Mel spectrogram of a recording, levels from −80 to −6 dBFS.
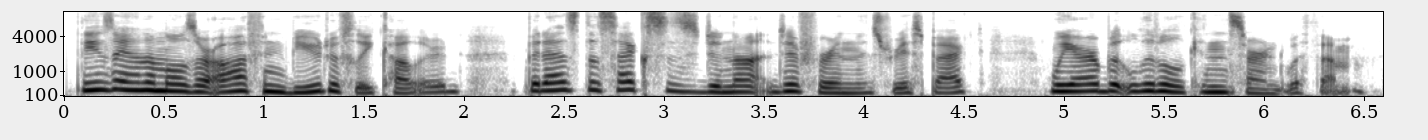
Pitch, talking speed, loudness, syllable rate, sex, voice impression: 235 Hz, 210 wpm, -15 LUFS, 6.9 syllables/s, female, feminine, adult-like, fluent, slightly sincere, calm, slightly friendly, slightly reassuring, slightly kind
